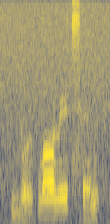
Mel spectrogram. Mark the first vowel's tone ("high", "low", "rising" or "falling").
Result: low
